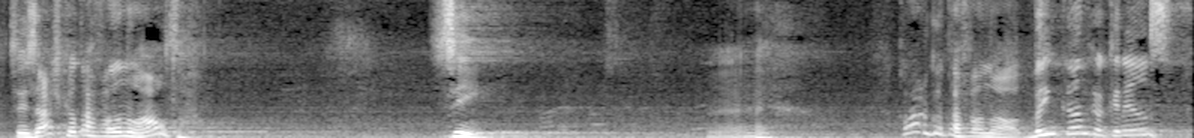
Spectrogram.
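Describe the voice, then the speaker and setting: A man's voice: very high voice, wildly swooping pitch, normal speed, pauses often, a little mellow, big-room sound, a little hiss or hum. A male pastor with a Brazilian Portuguese accent, preaching a Sunday sermon in a chatty, playful way and often asking the congregation questions, on a handheld microphone in a church. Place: church auditorium.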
